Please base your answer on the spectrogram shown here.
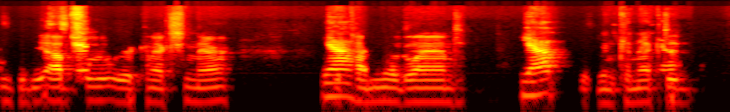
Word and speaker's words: pineal: connection of the I I always call it the panal gland is that the right way to say it pineal pineal whatever um that the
